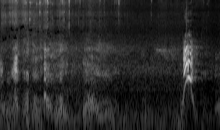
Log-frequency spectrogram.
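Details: Two dogs, a beagle/shepherd mix and a bluetick, vocalizing while playing: low grumbling sounds early on, then a single sharp, loud yip near the end. A bell rings to end the round.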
